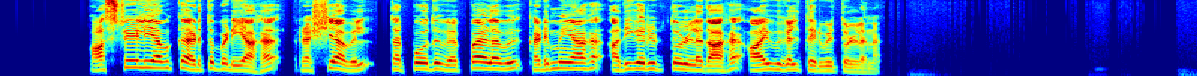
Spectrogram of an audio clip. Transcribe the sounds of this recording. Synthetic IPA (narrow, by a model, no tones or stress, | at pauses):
aːsʈɾeːlɪjaːʋɯkːɯɐɽɯt̪ːɐp̬ːɐɽɪjaːɣɐɾɐʂjaːʋɪlt̪ɐrpoːðɯʋɛpːɐɭɐʋɯkɐɽɯmɐjaːɣɐʔɐðɪɣɐɾɪt̪ːɯɭːɐðaːɣɐʔaːjʋɯɣɐɭt̪ɛɾɪʋɪt̪ːɯɭːɐ̰nɐ̰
